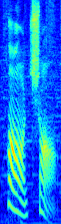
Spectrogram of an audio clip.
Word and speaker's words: penchant: Penchant.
